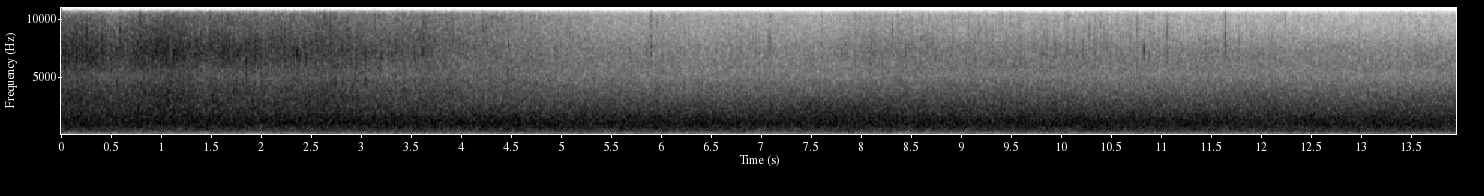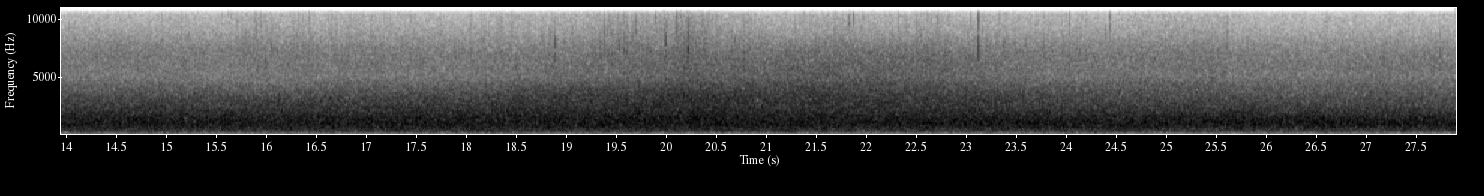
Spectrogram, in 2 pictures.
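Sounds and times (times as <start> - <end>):
waves at a beach: 0.0 - 27.8.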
